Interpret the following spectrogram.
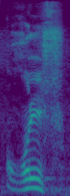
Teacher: غین بھی موٹے حروف میں سے ہے، اسے موٹا پڑھا جائے گا۔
